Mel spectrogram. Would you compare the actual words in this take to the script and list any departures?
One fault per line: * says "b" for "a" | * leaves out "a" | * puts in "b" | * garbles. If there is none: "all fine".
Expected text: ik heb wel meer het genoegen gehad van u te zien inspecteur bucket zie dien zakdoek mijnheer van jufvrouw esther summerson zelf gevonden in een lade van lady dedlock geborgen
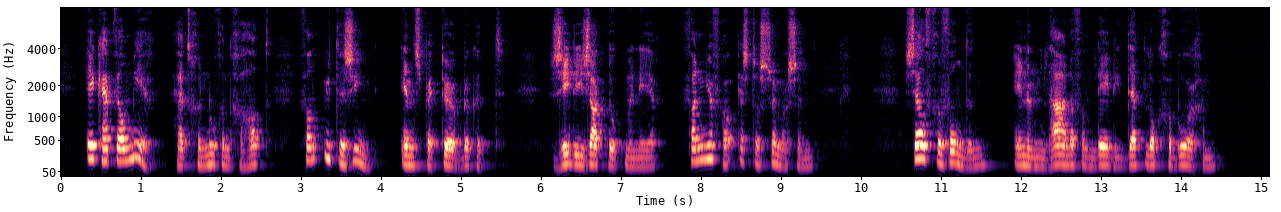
all fine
